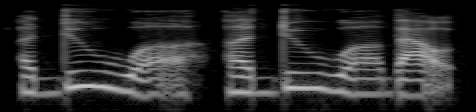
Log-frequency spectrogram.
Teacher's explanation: it's an intrusive W it's not invited it just shows up um because the rounded Ado and then the not rounded about · It's not invited, it just shows up because the rounded ado and then the not rounded about, ado about makes a W. So that will happen automatically if you're rounding your lips enough for the ado.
